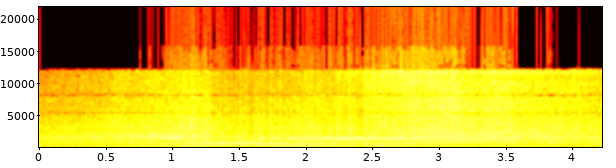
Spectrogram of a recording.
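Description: A train horn sounds briefly as the locomotive passes.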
